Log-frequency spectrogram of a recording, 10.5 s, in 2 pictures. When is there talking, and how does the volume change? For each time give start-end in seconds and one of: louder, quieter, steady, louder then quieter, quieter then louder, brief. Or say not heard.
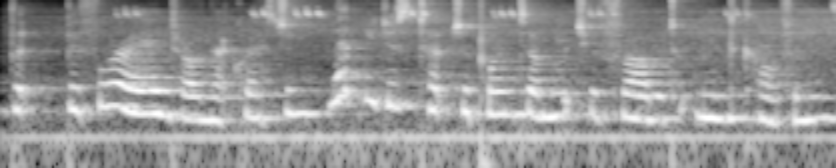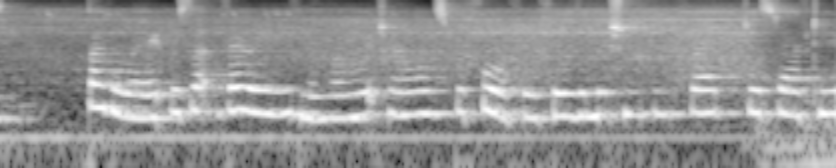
0.0-10.4 steady.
